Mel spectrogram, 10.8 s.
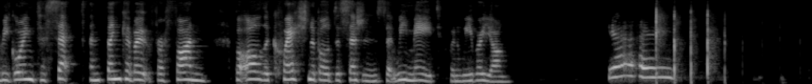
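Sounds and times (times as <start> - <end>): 
speech: 0.0 - 6.9, 8.1 - 9.2
person clapping hands: 8.7 - 10.5.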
